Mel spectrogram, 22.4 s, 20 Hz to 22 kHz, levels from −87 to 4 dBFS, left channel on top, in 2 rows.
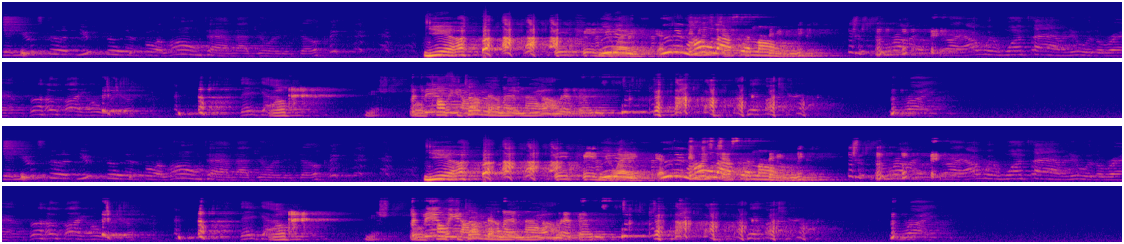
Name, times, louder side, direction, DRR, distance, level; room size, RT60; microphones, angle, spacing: voice 1, 0.0-4.1 5.9-6.0 8.5-12.5 13.6-14.2 18.3-18.4 18.6-19.4 20.1-20.6, equal, ahead, 3 dB, 2.8 m, -44 dB
voice 2, 4.2-5.6 6.0-6.3 6.6-7.8 13.9-14.1 14.8-15.0 15.3-16.8 17.9-18.3 18.8-18.9, left 2 dB, 20° left, 11 dB, 1.2 m, -23 dB
voice 3, 5.5-7.3 7.7-8.0 8.5-8.8 12.2-12.3 14.1-14.3 15.0-17.5, right 3 dB, 85° right, 5 dB, 3.3 m, -28 dB
29.0 x 21.0 x 9.9 m, 0.72 s
head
